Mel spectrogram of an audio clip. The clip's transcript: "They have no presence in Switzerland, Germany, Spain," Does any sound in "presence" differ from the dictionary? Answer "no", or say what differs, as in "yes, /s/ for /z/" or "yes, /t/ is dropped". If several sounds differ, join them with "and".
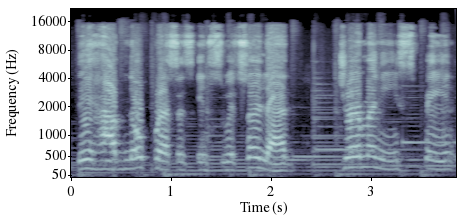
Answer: yes, /s/ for /z/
